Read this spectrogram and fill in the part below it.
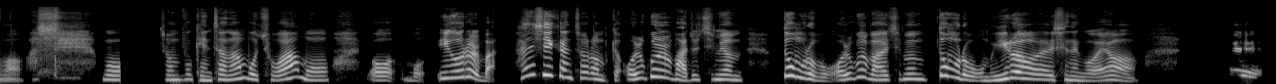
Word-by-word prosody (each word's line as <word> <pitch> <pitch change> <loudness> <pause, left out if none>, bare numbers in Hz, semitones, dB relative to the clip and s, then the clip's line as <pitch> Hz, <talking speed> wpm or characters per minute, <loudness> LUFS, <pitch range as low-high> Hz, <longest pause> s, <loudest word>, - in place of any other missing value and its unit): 뭐. - - -8 0.8
뭐 215 -2 -2 0.4
"전부 215 +1 -6
괜찮아?" 220 +6 -1
뭐 245 -6 -1
"좋아?" 235 - +2
뭐 195 -8 -4 0.4
어 195 -1 -1
뭐 180 -5 -11
이거를 310 +5 +4
막 - - -2 0.2
1 420 +4 -1
시간처럼 335 - +5
이렇게 195 - -9
얼굴 290 +7 +1
마주치면 220 0 -1 0.4
또 400 -2 +5
물어보고 205 - -2
얼굴 260 +11 -1
마주치면 230 +2 -1
또 410 -1 +4
물어보고 195 - -1
뭐 180 - -5
이러시는 225 -7 +3
거예요. 175 +5 -2 0.9
네. 205 -7 -4
225 Hz, 260 characters per minute, -23 LUFS, 205-280 Hz, 0.9 s, 시간처럼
